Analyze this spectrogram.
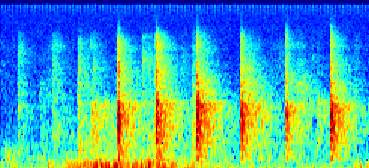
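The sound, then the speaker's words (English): A short burst of audience clapping in response to a call to clap if they believe in aliens, with a few soft claps building into about six sharp, evenly spaced claps in a steady rhythm. No one speaks. “Clap it up if you believe in aliens, right?”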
